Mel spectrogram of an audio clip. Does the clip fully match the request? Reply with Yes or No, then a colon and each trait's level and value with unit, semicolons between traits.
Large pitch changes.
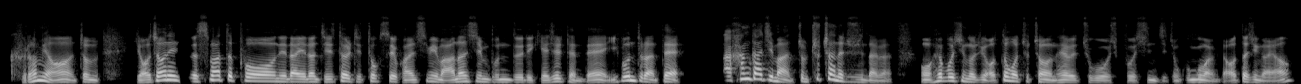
Yes: wide, 7.8 semitones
